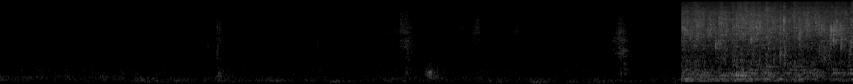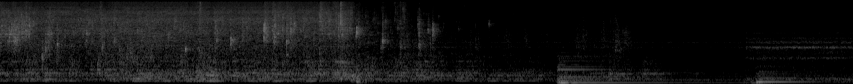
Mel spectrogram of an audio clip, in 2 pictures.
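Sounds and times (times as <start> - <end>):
water drips and splashes: 6.8 - 13.6
tap water running into sink: 6.8 - 14.0.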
